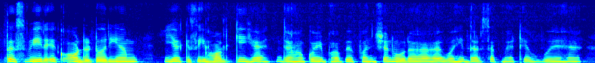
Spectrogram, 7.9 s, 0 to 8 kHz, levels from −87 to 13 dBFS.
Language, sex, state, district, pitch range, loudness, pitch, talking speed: Hindi, female, Uttar Pradesh, Muzaffarnagar, 215-235 Hz, -28 LUFS, 225 Hz, 150 wpm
